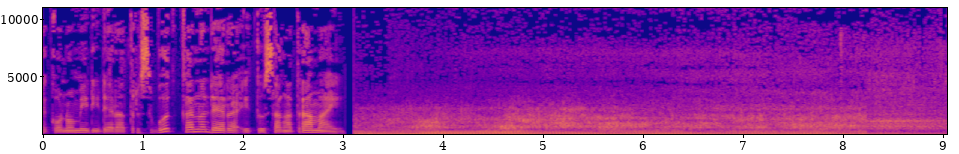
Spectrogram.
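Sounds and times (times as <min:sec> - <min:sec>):
speech: 0:00.0 - 0:03.2
firefighting propeller aircraft flying over wildfire: 0:03.1 - 0:09.0.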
